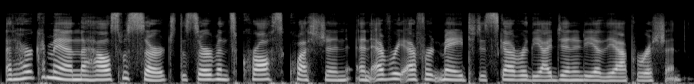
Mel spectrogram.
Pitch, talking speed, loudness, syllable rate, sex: 215 Hz, 190 wpm, -18 LUFS, 5.8 syllables/s, female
